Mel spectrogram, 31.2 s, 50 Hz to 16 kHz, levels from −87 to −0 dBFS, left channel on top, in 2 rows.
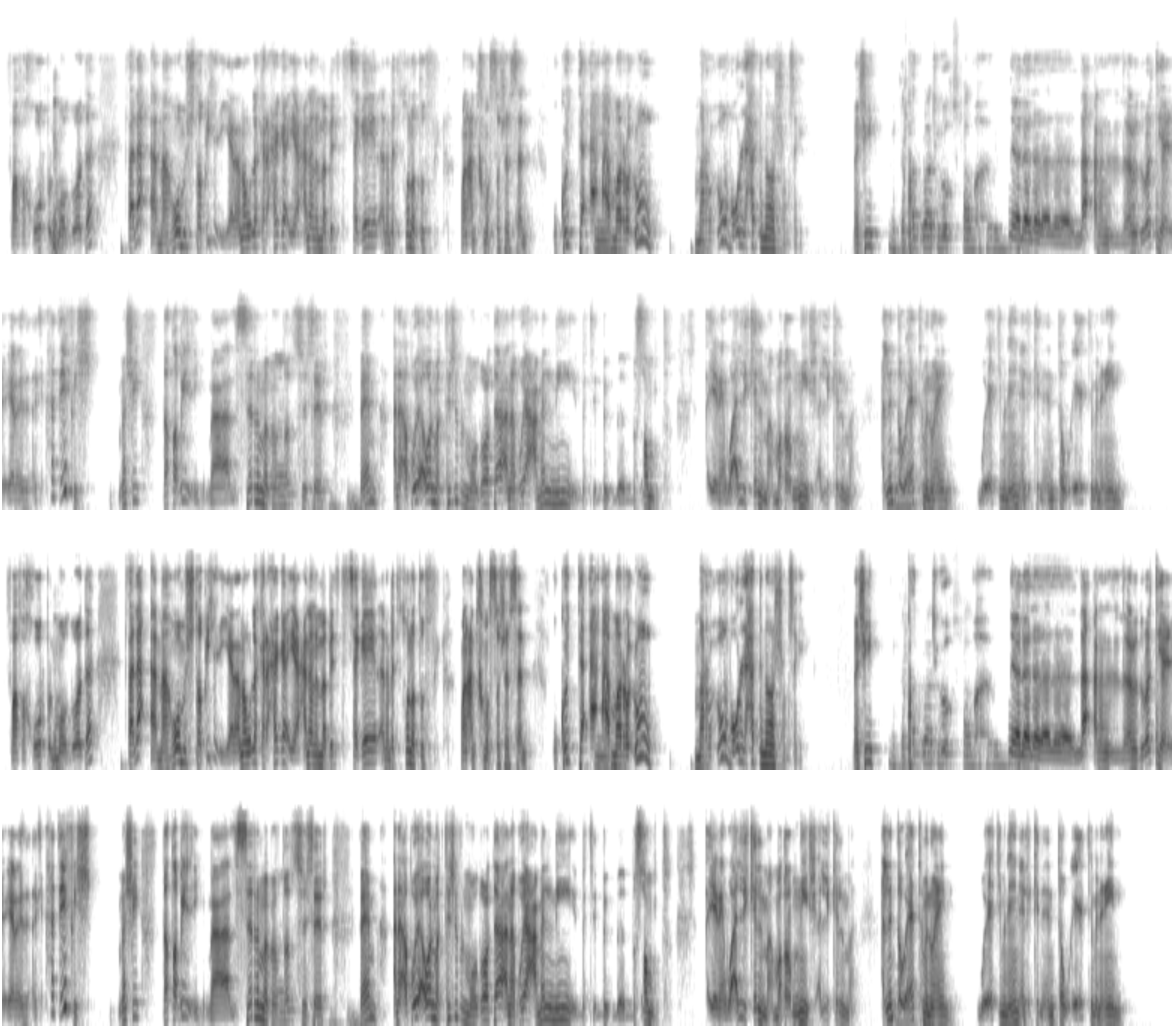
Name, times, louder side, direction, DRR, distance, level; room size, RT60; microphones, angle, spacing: voice 1, 0.0-8.7 9.2-10.7 11.4-11.6 12.5-12.6 13.0-13.2 13.4-16.8 17.2-27.0 27.3-28.3 28.6-30.5, right 8 dB, 80° right, 0.5 m, -31 dB
voice 2, 11.8-13.6 19.2-19.4 20.0-20.4 27.4-27.7, left 2 dB, 40° left, 0.9 m, -44 dB
8.3 x 6.3 x 4.9 m
head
